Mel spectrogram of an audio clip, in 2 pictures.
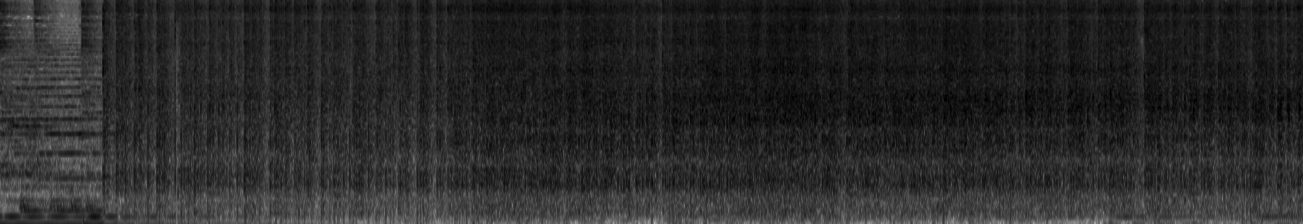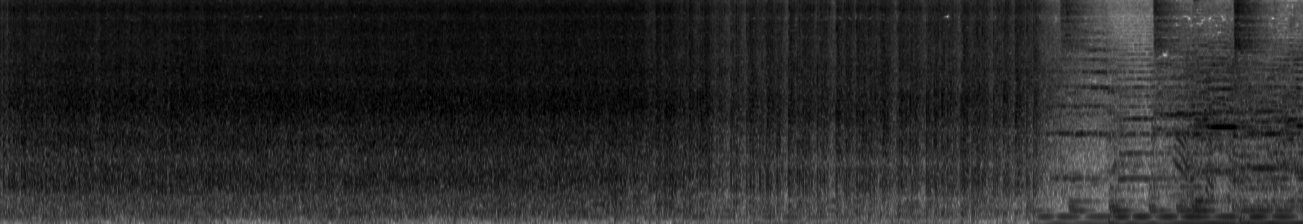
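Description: A long string of firecrackers going off on the ground in a rapid, continuous crackle of bangs, starting about a second in and stopping shortly before the end. Music plays briefly at the start and comes back at the end.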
